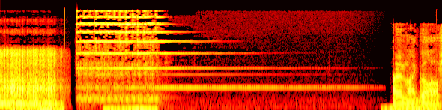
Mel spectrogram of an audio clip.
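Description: An alarm clock rings sharply, then its tone slowly fades.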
